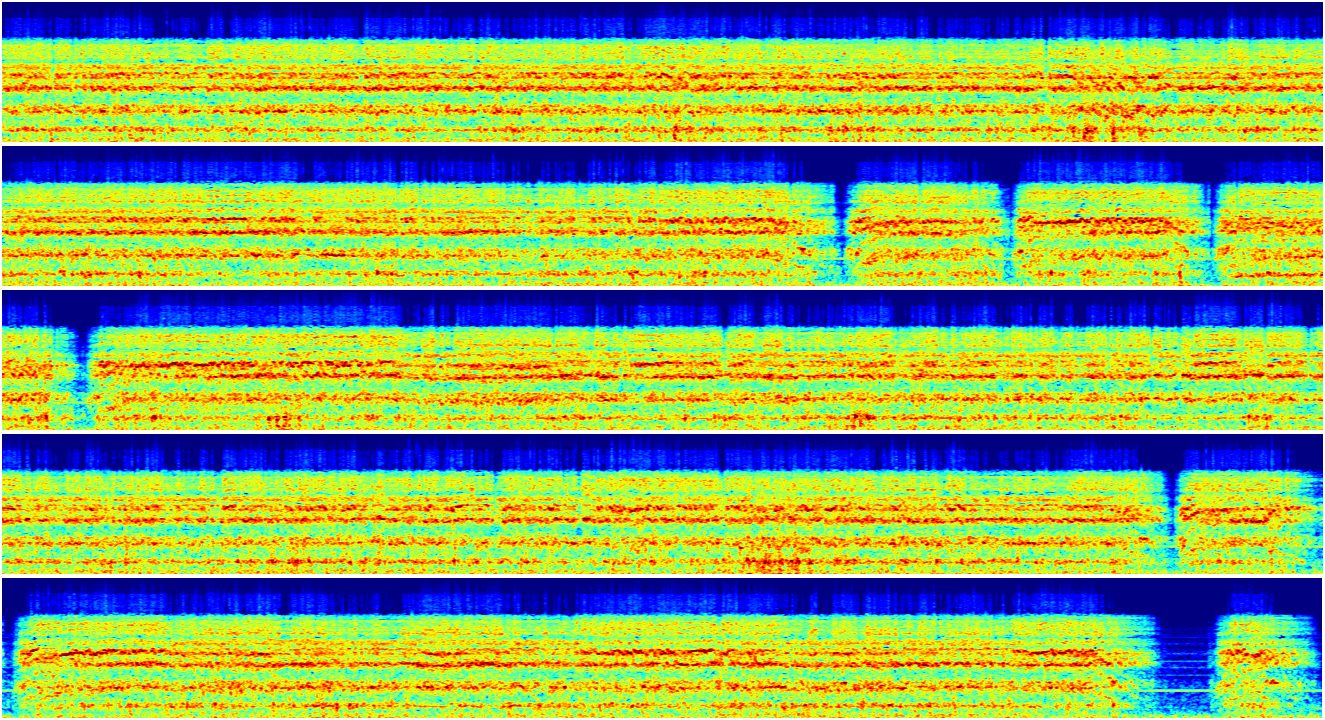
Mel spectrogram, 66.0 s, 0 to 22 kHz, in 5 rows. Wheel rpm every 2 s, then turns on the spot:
230, 230, 230, 240, 230, 220, 230, 230, 230, 230, 150, 160, 150, 140, 200, 220, 220, 230, 230, 230, 230, 230, 230, 230, 230, 170, 120, 220, 230, 220, 220, 210, 50.
22-24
